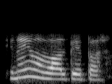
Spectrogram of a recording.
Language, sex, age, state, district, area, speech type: Kashmiri, female, 18-30, Jammu and Kashmir, Anantnag, rural, conversation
